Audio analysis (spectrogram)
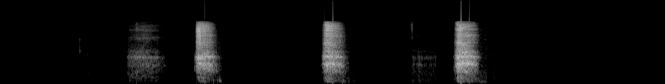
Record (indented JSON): {
  "exhalation_length": "6.7 s",
  "exhalation_amplitude": 29905,
  "exhalation_signal_mean_std_ratio": 0.23,
  "survey_phase": "beta (2021-08-13 to 2022-03-07)",
  "age": "18-44",
  "gender": "Female",
  "wearing_mask": "No",
  "symptom_cough_any": true,
  "symptom_runny_or_blocked_nose": true,
  "symptom_fatigue": true,
  "symptom_fever_high_temperature": true,
  "symptom_headache": true,
  "smoker_status": "Ex-smoker",
  "respiratory_condition_asthma": false,
  "respiratory_condition_other": false,
  "recruitment_source": "Test and Trace",
  "submission_delay": "2 days",
  "covid_test_result": "Positive",
  "covid_test_method": "RT-qPCR",
  "covid_ct_value": 24.0,
  "covid_ct_gene": "ORF1ab gene",
  "covid_ct_mean": 24.7,
  "covid_viral_load": "8100 copies/ml",
  "covid_viral_load_category": "Minimal viral load (< 10K copies/ml)"
}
